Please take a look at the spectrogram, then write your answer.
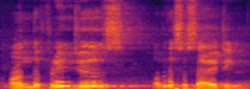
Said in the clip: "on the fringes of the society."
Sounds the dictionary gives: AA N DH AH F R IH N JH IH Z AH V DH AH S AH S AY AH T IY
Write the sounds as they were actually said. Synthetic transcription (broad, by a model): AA N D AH F R IH N JH IH Z AH V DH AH S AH S AY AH T IY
